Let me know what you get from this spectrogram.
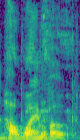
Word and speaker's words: Hawaiian poke: Det kanske heter Hawaiian poke. Det är så, va? Hawaiian poke. Ja, jag sa nog Hawaii poke. – Folk kommer rasa för det uttal. – Hawaiian poke.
